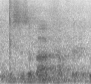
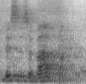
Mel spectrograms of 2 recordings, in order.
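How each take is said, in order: First: "This is about comfort" hushed and falling; soft repeat. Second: "this" raised and firm; stress on this. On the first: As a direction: drop to a near murmur. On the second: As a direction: point at the word "this". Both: Shown as a demonstration.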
